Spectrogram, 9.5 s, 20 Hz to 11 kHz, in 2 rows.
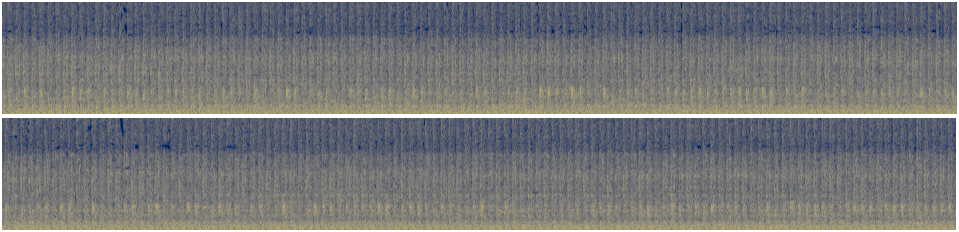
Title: Hyundai h100, Hyundai porter, Mistubishi L300 no power, white smoke, Stalling .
